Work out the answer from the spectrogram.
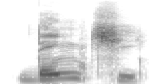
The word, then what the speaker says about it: dente: A mesma coisa com "dente": a gente coloca "E" no final na hora de escrever, mas é normal pronunciarmos "denti".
